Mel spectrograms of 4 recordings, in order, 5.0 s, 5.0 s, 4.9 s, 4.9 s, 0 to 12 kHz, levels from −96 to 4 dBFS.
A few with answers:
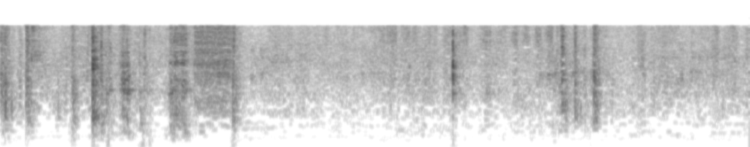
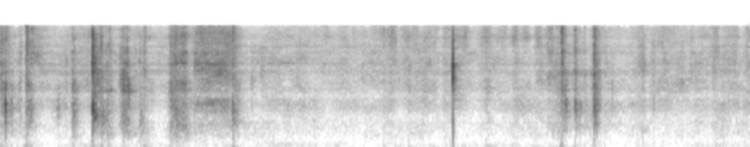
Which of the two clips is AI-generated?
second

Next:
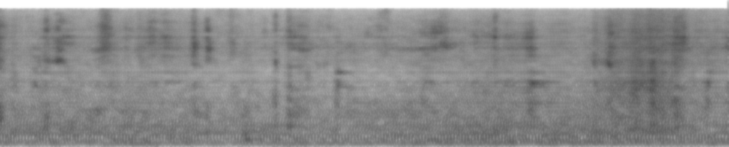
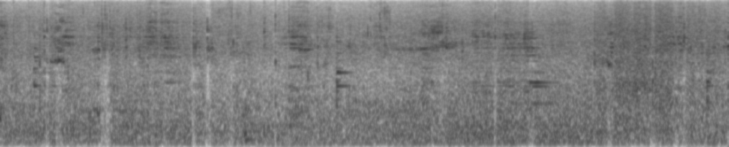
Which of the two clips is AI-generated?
first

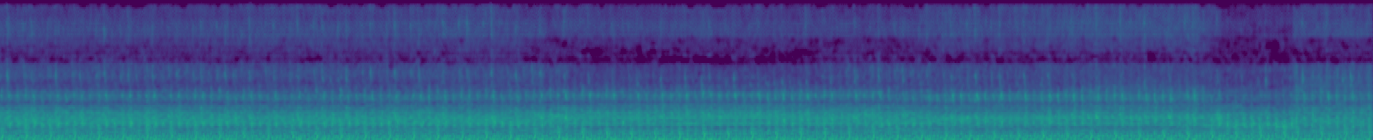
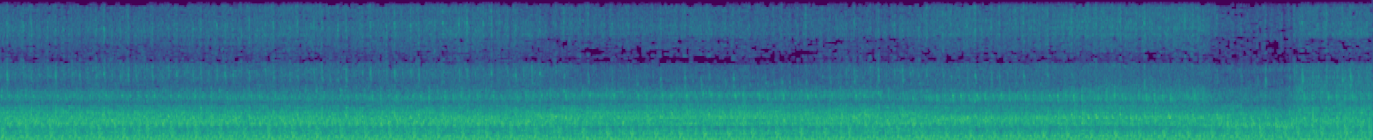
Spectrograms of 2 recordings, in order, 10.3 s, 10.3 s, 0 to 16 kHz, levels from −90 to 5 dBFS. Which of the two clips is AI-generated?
first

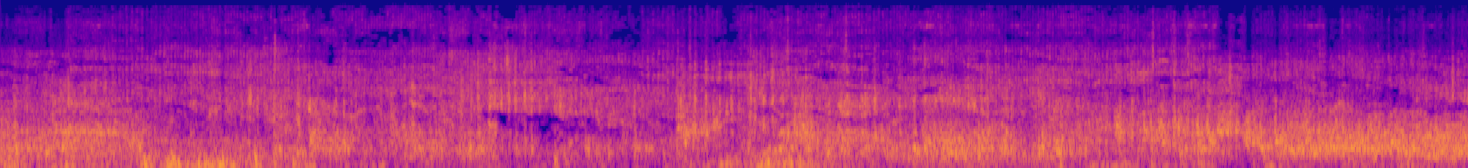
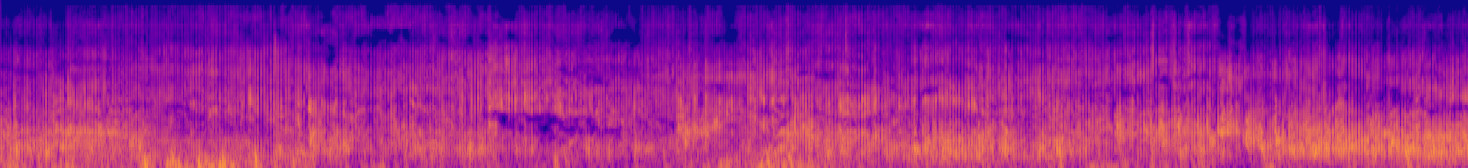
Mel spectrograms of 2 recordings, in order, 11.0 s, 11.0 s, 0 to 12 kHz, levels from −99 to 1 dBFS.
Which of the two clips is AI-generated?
second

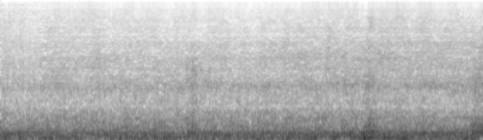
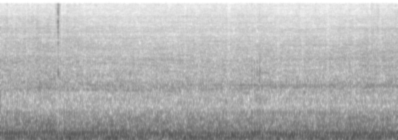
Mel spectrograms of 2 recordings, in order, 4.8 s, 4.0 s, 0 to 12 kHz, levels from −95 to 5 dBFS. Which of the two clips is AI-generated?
first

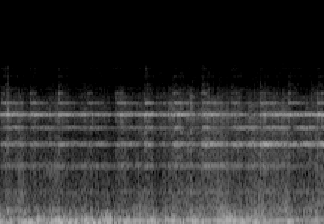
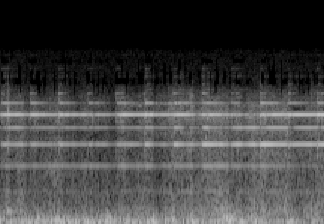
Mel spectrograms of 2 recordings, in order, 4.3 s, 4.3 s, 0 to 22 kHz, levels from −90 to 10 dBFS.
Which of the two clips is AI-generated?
first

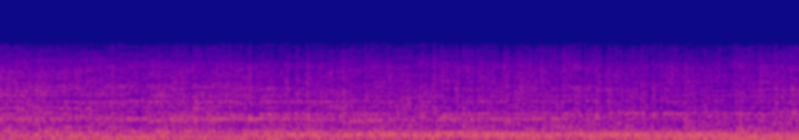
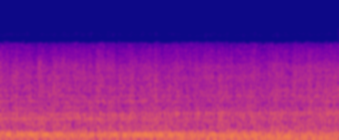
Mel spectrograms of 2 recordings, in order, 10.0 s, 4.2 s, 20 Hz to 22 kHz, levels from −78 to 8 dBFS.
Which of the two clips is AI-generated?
first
